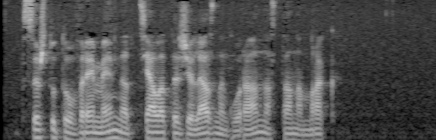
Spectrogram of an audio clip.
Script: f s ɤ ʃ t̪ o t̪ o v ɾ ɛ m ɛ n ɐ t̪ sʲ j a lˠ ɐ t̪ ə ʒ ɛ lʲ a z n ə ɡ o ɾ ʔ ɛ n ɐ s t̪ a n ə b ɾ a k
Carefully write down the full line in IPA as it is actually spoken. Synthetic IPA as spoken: f s ɤ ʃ t̪ o t̪ o v ɾ ɛ m ɛ n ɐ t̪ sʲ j a lˠ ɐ t̪ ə ʒ ɛ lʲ a z n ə ɡ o ɾ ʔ a n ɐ s t̪ a n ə m ɾ a k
